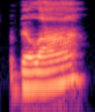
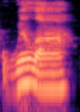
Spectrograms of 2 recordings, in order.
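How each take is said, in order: First: The word begins with a V sound. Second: The word begins with a W sound. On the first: "pronounce the V as a V" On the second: "or a W"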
